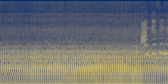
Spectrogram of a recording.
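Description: A riding lawn mower's engine runs steadily and loudly close by, a throbbing, even mechanical drone throughout, with a brief higher-pitched sound near the end.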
